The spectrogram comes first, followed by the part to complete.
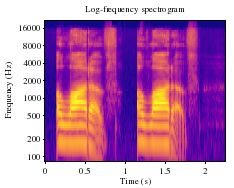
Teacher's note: three words is one unit a lot of a lot of with the stress happening on the middle word a lot of a lot of people ask me I also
